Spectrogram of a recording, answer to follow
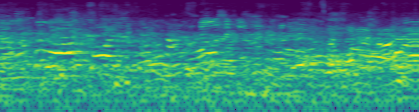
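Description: A group of people talking at once: overlapping chatter from several voices.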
